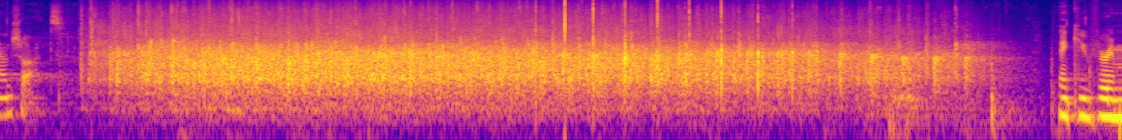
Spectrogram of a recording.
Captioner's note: applause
